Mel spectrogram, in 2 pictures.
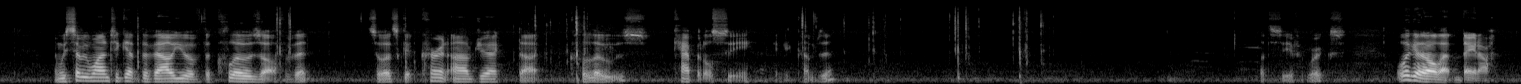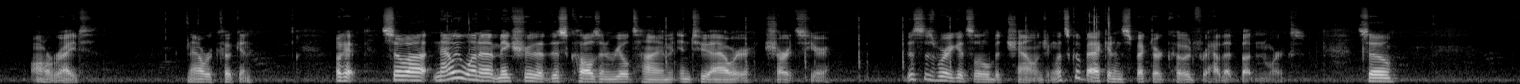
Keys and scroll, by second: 2.8 super+Tab, 8.7 super+s, 9.6 super+s, 9.7 super+Tab, 10.2 super+r, 17.0 super+Tab, 26.2 super+Tab.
